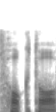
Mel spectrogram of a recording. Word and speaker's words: 北東: pronounced Hokuto for northeast.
